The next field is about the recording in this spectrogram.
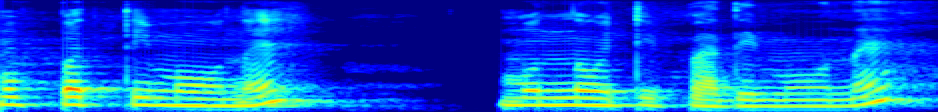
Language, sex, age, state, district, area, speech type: Malayalam, female, 30-45, Kerala, Malappuram, rural, spontaneous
